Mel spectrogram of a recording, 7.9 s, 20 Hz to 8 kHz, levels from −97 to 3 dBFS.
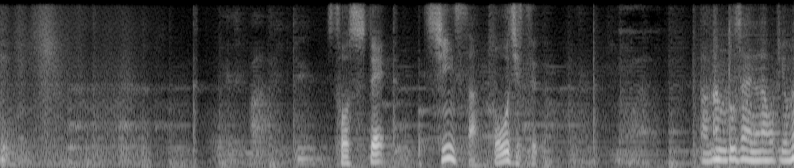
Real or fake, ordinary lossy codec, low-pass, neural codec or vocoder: fake; none; 7.2 kHz; codec, 16 kHz, 0.5 kbps, FunCodec, trained on Chinese and English, 25 frames a second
